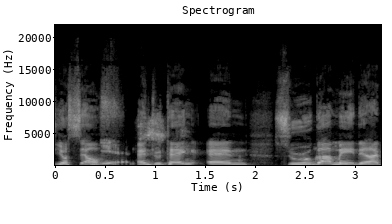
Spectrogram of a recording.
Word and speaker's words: Mei Suruga: Andrew Tang, and Suruga Mei. Did I pronounce that right? Yeah, Mei Suruga.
